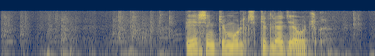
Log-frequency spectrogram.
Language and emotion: Russian, neutral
